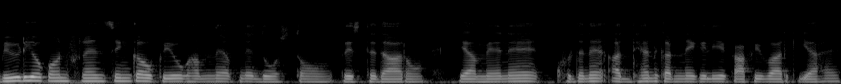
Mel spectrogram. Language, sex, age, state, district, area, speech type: Hindi, male, 18-30, Madhya Pradesh, Gwalior, urban, spontaneous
